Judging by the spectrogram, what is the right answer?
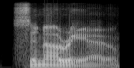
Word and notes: scenario: British English

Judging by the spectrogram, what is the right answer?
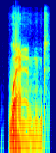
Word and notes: Wend: British English

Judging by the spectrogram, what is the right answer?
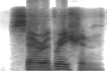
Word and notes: cerebration: American English

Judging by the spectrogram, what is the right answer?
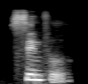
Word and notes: sinful: Indian

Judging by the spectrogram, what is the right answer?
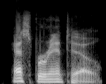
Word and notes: Esperanto: American English

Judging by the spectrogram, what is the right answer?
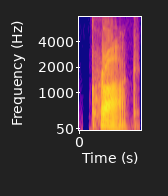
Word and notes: cruck: American English

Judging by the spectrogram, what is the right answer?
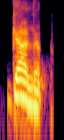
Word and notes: gallop: Indian

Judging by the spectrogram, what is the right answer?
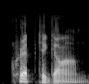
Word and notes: cryptogam: American English

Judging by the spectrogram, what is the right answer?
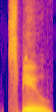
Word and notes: spew: American English

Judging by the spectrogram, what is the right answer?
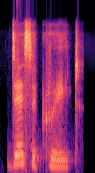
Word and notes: desecrate: Indian

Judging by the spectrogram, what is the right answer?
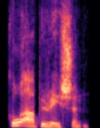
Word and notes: cooperation: Indian

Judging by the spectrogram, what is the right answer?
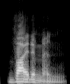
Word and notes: vitamin: American English

